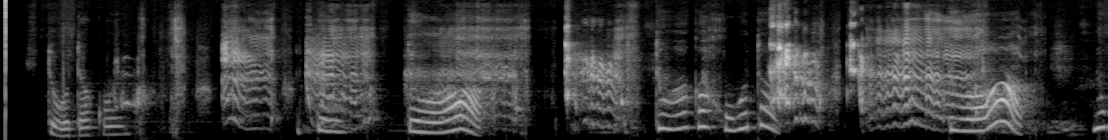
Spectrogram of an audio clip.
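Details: French bulldog puppy, three months old, called a talking puppy, indoors; a string of whiny, yodelling moans that swoop up and down in pitch, broken by short pauses, in a small room.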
